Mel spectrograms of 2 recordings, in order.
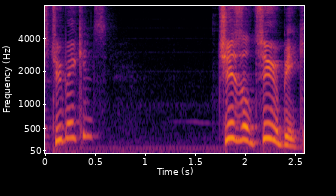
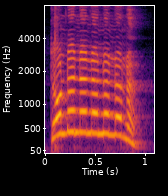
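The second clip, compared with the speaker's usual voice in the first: very high, loud screaming no; panicked scream; 12 semitones higher, 7 dB louder than usual. Real, not acted. Gamer screaming as a mob nearly kills him, panicked. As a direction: shriek the nos in terror. About to die in game.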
